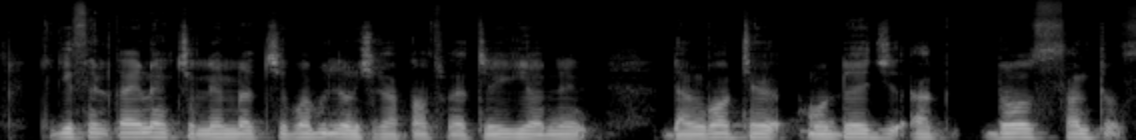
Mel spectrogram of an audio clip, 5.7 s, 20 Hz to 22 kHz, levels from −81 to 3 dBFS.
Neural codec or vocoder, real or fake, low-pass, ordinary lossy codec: codec, 44.1 kHz, 3.4 kbps, Pupu-Codec; fake; none; none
